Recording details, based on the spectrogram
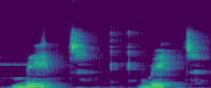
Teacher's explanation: e ở đây được phát âm là âm i dài y dài ký hiệu sẽ là i một La Mã và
